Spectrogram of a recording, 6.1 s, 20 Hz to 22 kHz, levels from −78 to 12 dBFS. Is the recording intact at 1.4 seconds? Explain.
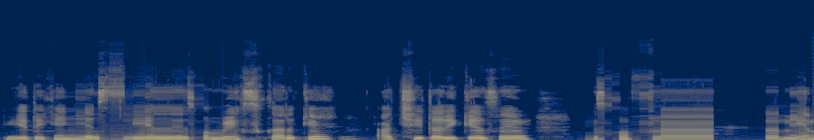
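No. From 0.52 to 1.68 s there is robotic sound from repeated short buffers, likely because fresh audio arrived too seldom and a roughly 10 ms chunk was looped over most of that stretch. The looping stamps a fixed 100 Hz pitch on the sound, a rigid metallic buzz.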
